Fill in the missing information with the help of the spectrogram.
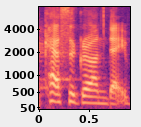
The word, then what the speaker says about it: Casagrande: Well, I'm going to make you feel slightly better because I don't even say it correctly myself. I am very Aussie in the way that I say it. Essentially, it's Alicia Casagrande. You can roll the tongue, but please don't.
